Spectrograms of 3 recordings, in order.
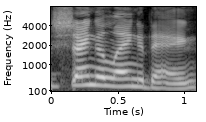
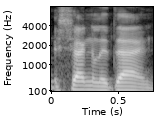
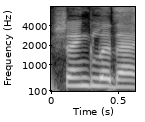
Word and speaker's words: Shangla Dang: I said Shanga Langa Dang. No, but fine. Whatever you want to go there. That's the Yank pronunciation. Yeah. So please say that again. Shangla Dang. Shangla Dang.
